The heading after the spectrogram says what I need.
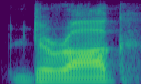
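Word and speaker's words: Darragh: It doesn't, or Irish names don't always look like it is how it's written, but it's pronounced Dara, just FYI.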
